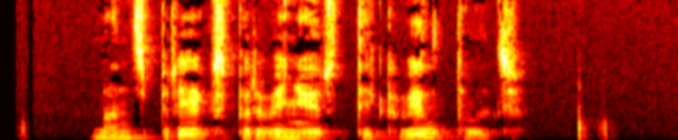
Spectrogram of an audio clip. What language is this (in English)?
Latvian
